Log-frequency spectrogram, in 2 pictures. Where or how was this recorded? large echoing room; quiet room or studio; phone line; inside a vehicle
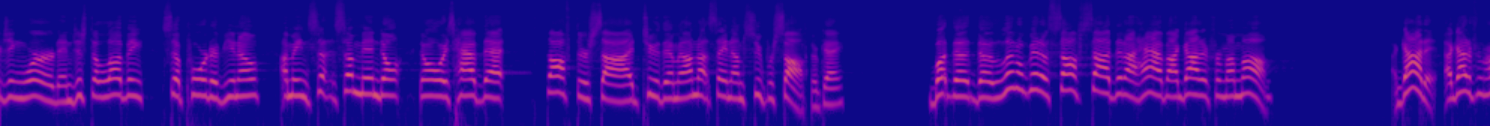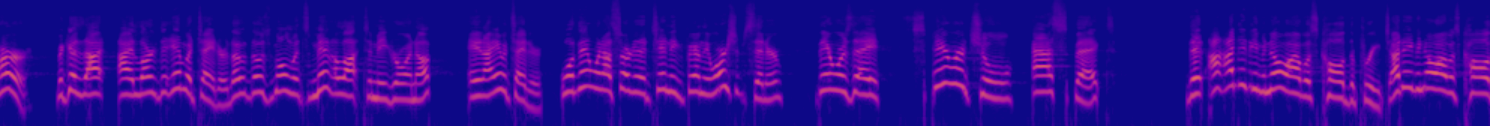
large echoing room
